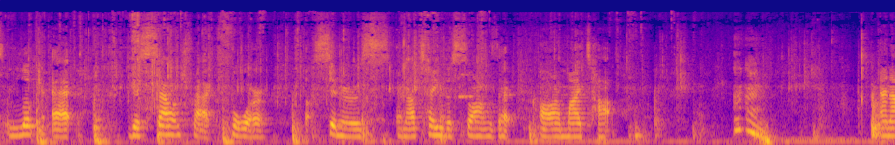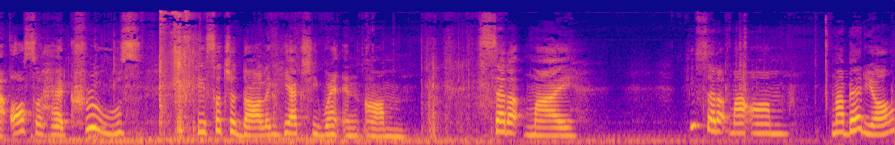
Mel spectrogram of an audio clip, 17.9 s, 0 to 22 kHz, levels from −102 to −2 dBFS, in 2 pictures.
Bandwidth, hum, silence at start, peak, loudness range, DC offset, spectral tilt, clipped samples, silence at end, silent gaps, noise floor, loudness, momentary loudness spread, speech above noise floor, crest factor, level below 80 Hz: 16.5 kHz; none; 0 s; -6 dBFS; 5 LU; under 0.1%; -4.5 dB/octave; under 0.1%; 0 s; none; -44 dBFS; -22 LUFS; 17 LU; 23 dB; 18 dB; -40 dBFS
